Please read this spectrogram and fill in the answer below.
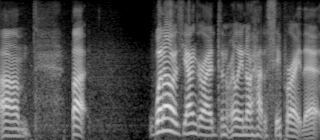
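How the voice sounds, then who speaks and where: A woman speaks with a New Zealand accent. Her intonation is lively. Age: 20s. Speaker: cosplayer and tattoo model. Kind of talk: casual chat.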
